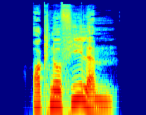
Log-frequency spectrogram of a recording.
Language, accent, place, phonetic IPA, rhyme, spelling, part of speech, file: German, Germany, Berlin, [ɔknoˈfiːləm], -iːləm, oknophilem, adjective, De-oknophilem.ogg
- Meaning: strong dative masculine/neuter singular of oknophil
